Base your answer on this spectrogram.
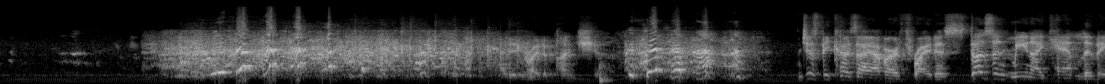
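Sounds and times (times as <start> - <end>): woman laughing: 1.4 - 4.8, 6.3 - 7.6
audience laughing and applauding: 1.4 - 5.5, 6.2 - 7.7.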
